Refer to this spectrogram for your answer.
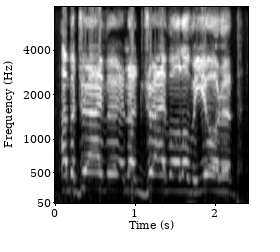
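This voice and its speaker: This male CB radio vlogger talks in a very high, fairly quick voice that stays flat in pitch and comes across gravelly, bright and forceful. With his Northern English accent, he rambles bluntly and swears while driving, grumbling inside the vehicle. No echo is heard.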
